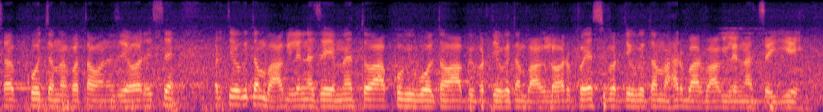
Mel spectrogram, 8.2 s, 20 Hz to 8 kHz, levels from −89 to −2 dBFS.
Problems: constant background noise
